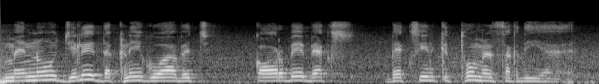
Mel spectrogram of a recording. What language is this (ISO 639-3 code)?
pan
